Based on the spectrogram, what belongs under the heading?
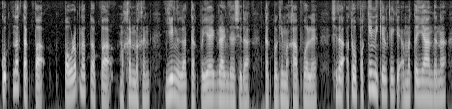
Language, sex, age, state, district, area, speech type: Manipuri, male, 30-45, Manipur, Kakching, rural, spontaneous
